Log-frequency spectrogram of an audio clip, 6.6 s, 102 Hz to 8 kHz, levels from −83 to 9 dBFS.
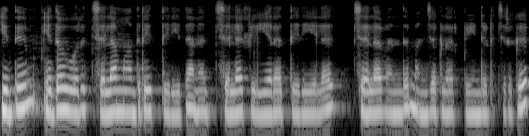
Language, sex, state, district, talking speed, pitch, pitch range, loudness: Tamil, female, Tamil Nadu, Kanyakumari, 155 wpm, 220 Hz, 215-235 Hz, -19 LUFS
